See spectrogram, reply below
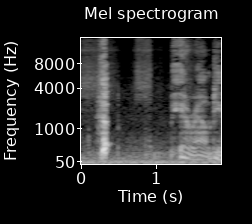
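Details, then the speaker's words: Chronic intractable hiccups since December 2015 after a bad surgery outcome; hiccups grab the esophagus while the patient tries to speak: a single sharp, abrupt hiccup, then a faint voiced sound. "Every time I try to speak a word, it grabs all my esophagus and it makes me push words out."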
